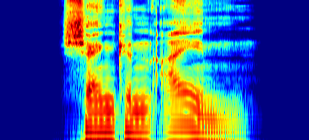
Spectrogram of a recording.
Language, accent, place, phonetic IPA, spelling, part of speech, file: German, Germany, Berlin, [ˌʃɛŋkn̩ ˈaɪ̯n], schenken ein, verb, De-schenken ein.ogg
- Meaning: inflection of einschenken: 1. first/third-person plural present 2. first/third-person plural subjunctive I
